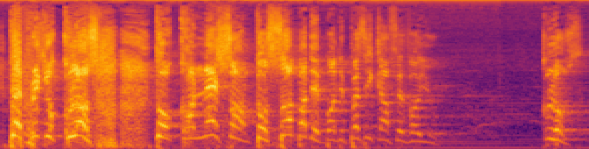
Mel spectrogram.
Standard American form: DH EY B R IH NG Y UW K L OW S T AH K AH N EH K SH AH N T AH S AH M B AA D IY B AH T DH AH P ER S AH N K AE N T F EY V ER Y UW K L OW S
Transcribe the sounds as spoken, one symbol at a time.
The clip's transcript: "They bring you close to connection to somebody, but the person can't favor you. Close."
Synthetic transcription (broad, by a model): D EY B R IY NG Y UW K L OW S T AH K AH N EH K SH AH N T AH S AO B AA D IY B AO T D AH P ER S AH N K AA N F EY V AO Y UW K L OW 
